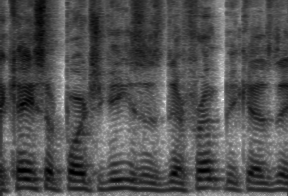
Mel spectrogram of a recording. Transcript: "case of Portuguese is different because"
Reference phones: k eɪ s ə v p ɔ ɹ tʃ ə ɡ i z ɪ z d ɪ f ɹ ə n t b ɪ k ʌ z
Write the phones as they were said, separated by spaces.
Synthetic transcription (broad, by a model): k eɪ s ə v p ɔ ɹ tʃ ə ɡ i z ɪ z d ɪ f ɹ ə n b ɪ k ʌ z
